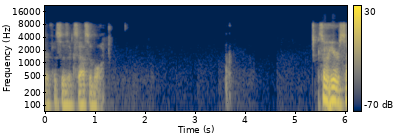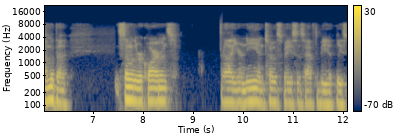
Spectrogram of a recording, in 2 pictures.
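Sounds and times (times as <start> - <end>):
man talking: 0.0 - 1.3, 5.4 - 6.6, 7.5 - 8.8, 9.6 - 12.0.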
